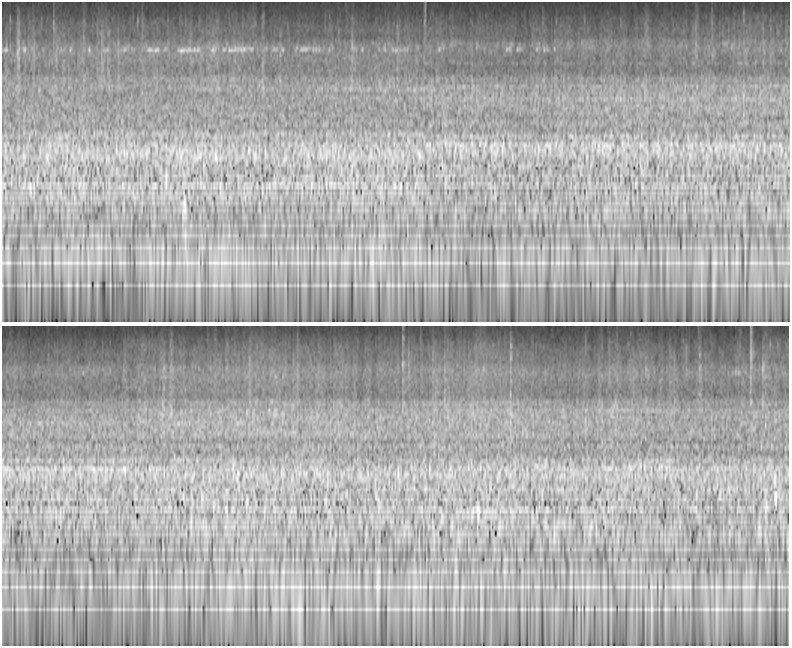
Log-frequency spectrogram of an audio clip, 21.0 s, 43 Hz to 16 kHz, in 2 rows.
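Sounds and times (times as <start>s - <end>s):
truck diesel engine cruising: 0.0s - 21.0s
tyre and road noise: 0.0s - 21.0s.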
